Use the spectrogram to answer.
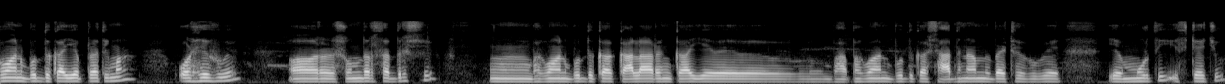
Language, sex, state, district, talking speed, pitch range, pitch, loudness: Hindi, male, Bihar, Muzaffarpur, 145 wpm, 135-150 Hz, 140 Hz, -17 LUFS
